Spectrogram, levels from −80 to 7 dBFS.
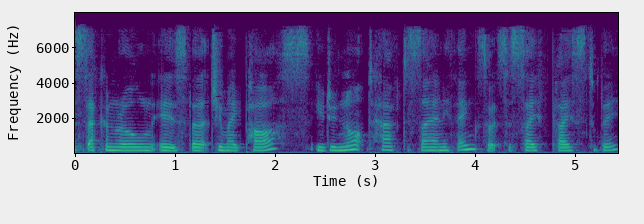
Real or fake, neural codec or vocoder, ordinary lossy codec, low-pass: fake; codec, 16 kHz, 4.8 kbps, FACodec; AAC, 32 kbps; 7.2 kHz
